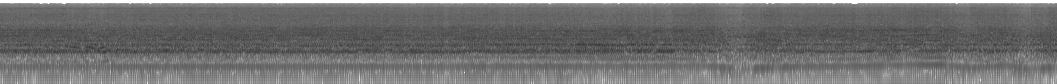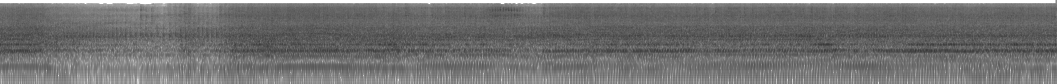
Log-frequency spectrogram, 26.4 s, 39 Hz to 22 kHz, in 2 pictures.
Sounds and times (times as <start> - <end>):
Accelerating, revving, vroom: 0.0 - 14.2, 16.0 - 26.4
Medium engine (mid frequency): 0.0 - 26.4.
